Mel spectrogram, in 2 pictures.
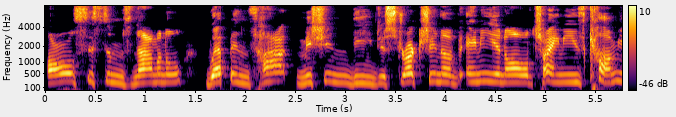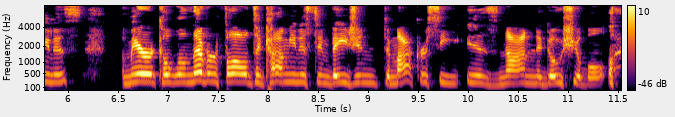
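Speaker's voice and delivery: high, felt frog puppet cartoon voice. Mid-discussion, the speaker voices a quote attributed to Kermit: Kermit the Frog voice. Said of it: "Kermit the Frog says".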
